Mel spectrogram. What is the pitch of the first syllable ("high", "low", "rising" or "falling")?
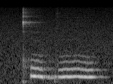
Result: falling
